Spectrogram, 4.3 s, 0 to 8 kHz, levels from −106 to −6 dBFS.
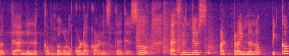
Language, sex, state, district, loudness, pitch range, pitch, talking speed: Kannada, female, Karnataka, Belgaum, -20 LUFS, 195-265 Hz, 210 Hz, 150 wpm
